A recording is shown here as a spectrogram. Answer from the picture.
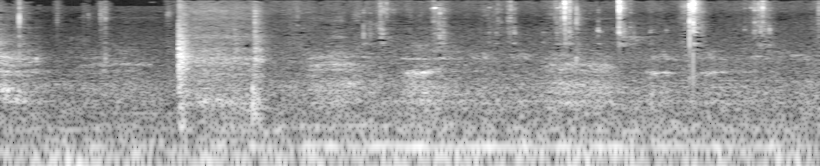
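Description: Faint handling sounds with a sharp click about a second and a half in and another soon after: cutters snipping the zip tie off a ball screw. A few lighter clicks follow near the end.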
